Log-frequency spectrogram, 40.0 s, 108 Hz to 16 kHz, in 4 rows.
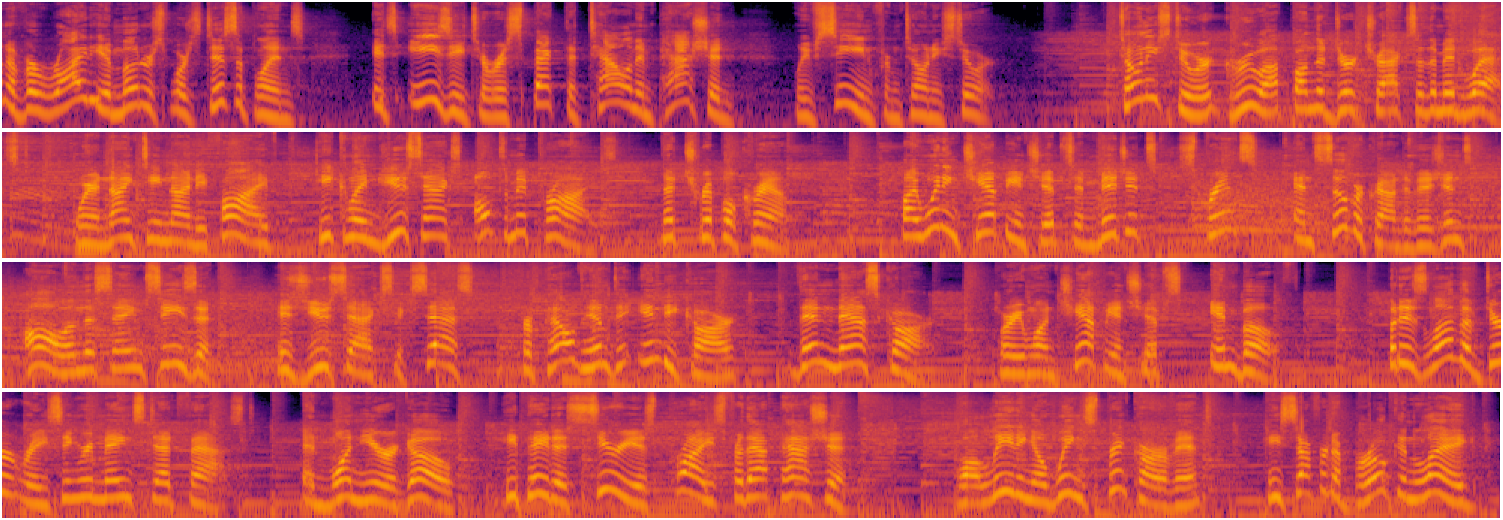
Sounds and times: Speech: 0:00.0 - 0:06.7, 0:07.4 - 0:15.3, 0:16.0 - 0:28.6, 0:29.2 - 0:35.7, 0:36.4 - 0:39.9
Music: 0:06.9 - 0:39.9
Car passing by: 0:15.3 - 0:23.9.

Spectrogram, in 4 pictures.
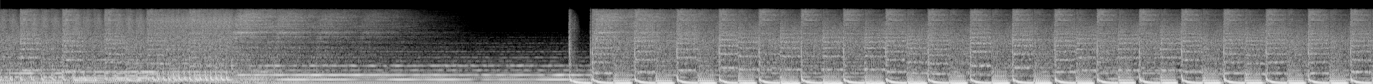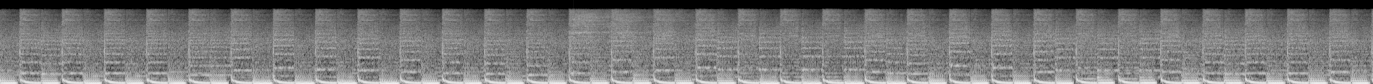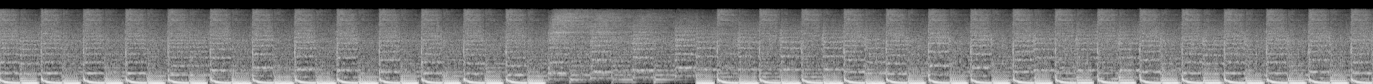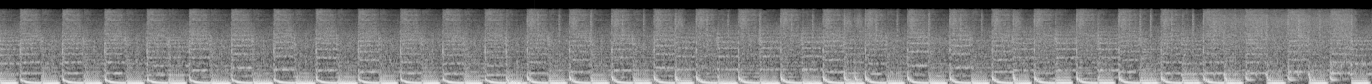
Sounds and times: Music: 0:00.0 - 0:54.9.

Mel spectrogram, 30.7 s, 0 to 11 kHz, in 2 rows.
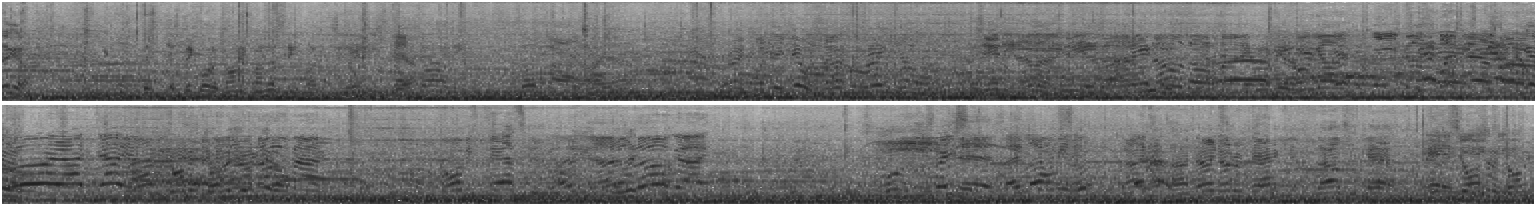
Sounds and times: Motorboat, speedboat: 0:00.0 - 0:30.6
Speech: 0:24.0 - 0:30.6.

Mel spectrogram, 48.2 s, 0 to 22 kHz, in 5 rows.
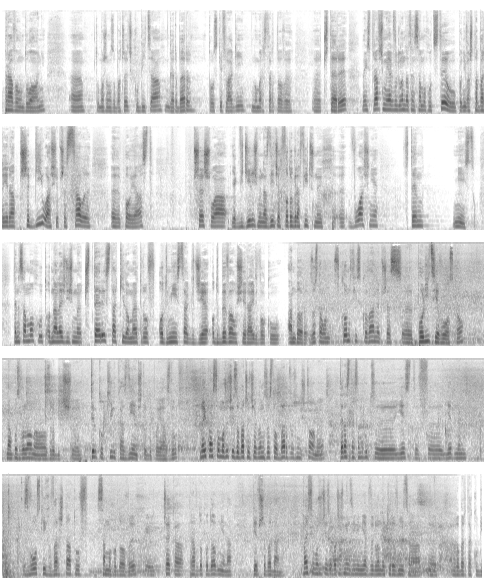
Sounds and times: Speech: 0:00.0 - 0:12.7, 0:13.4 - 0:38.3, 0:38.9 - 0:48.1.

